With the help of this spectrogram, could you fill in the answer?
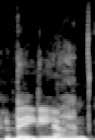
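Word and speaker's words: Bayle: On va commencer cette émission avec le spectacle Illusion perdue d'Honoré de Balzac, mis en scène pour l'occasion par Pauline, reprends-moi si je me trompe sur la prononciation, Belle Pauline Bale, ouais. Bale. tout petit ah, i. Euh, c'est un Y, B-A-Y-L-E.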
